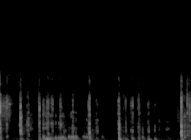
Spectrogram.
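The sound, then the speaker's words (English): Quick, irregular clicking of keys on a computer keyboard, typed in two bursts separated by a brief pause, with a few final keystrokes at the end. “I was almost going to type Spielberg then.”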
